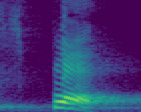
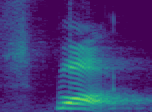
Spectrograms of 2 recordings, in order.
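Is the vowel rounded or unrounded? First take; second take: rounded; rounded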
